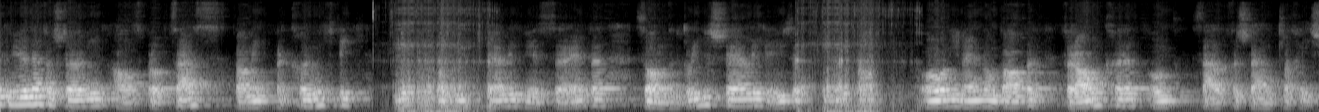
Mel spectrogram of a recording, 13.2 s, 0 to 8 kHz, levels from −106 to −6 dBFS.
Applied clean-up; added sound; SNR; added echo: neural separator model SepFormer DNS4.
